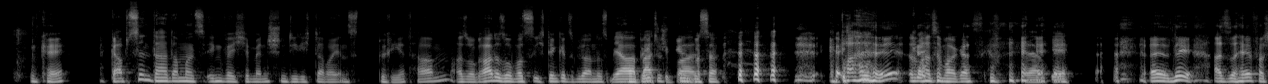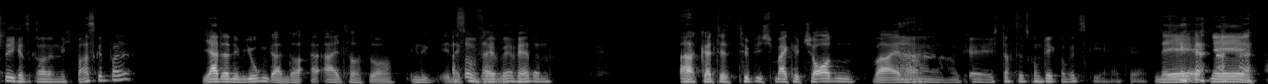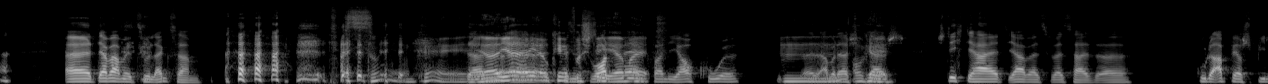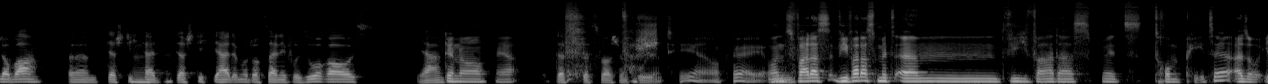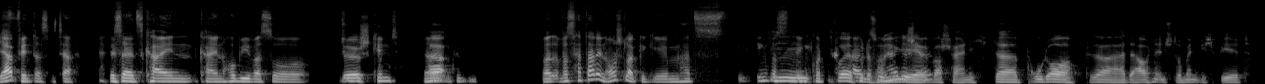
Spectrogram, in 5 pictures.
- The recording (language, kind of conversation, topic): German, podcast, Welche Erlebnisse aus der Kindheit prägen deine Kreativität?
- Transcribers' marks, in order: giggle; laughing while speaking: "Kann ich so"; laughing while speaking: "Ball? Warte mal ganz ku äh, ne"; surprised: "Ball?"; laugh; giggle; other background noise; laugh; laughing while speaking: "Der de"; surprised: "Ach so"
